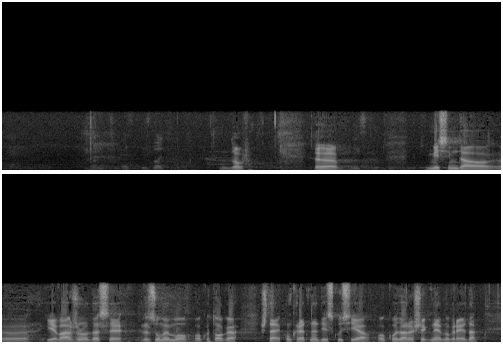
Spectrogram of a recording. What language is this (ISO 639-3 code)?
srp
